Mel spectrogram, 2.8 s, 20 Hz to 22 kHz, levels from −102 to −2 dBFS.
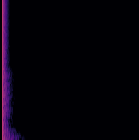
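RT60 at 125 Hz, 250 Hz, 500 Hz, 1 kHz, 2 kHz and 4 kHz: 0.70, 0.55, 0.30, 0.30, 0.30, 0.20 seconds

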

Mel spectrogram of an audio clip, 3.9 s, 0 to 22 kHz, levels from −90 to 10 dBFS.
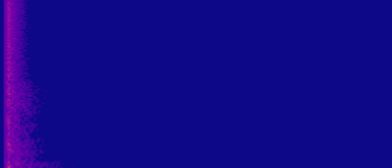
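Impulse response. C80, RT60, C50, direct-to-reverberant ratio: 12.0 dB, 0.70 s, 9.0 dB, 4.0 dB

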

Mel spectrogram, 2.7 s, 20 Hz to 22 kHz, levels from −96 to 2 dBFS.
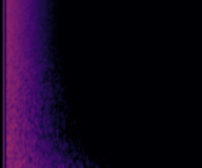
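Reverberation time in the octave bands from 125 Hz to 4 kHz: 2.1, 1.9, 1.7, 1.4, 1.3, 1.2 seconds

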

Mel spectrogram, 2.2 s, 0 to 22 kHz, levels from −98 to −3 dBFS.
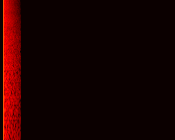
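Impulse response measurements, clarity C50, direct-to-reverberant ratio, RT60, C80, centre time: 9.5 dB, 5.0 dB, non-exponential decay, 12.5 dB, 14 ms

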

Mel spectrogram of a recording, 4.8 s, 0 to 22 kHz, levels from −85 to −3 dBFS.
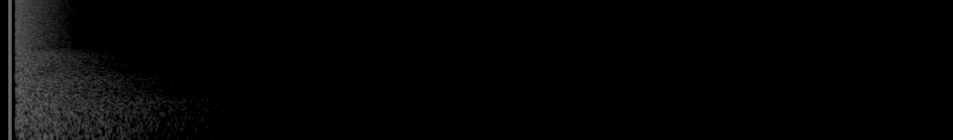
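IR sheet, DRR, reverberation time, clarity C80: −3.0 dB, 2.1 s, 1.0 dB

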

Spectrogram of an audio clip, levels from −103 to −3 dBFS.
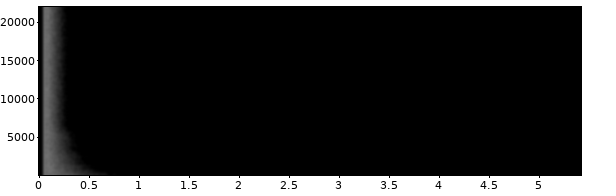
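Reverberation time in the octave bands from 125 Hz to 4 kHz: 0.95, 0.85, 0.75, 0.60, 0.50, 0.40 seconds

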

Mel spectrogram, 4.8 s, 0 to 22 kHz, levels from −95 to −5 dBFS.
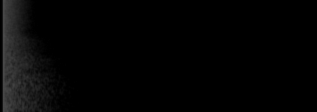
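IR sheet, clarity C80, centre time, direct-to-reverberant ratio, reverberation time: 8.0 dB, 34 ms, 6.0 dB, 2.2 s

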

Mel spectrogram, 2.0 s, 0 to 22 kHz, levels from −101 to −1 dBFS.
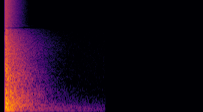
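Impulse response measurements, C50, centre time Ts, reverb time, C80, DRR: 5.5 dB, 33 ms, 0.60 s, 10.0 dB, −12.5 dB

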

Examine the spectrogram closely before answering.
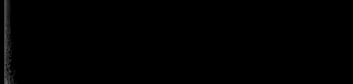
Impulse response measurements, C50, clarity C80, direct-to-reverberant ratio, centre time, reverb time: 16.0 dB, 23.5 dB, −0.5 dB, 9 ms, 0.25 s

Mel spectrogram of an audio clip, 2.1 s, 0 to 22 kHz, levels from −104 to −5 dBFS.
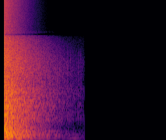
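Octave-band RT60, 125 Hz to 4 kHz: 1.1, 1.0, 1.1, 1.2, 1.3, 1.2 seconds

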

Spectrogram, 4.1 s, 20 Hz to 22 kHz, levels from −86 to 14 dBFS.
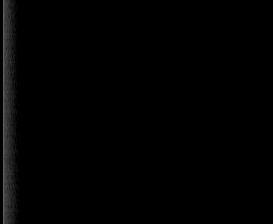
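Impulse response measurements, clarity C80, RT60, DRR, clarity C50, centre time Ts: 18.0 dB, 0.50 s, 8.5 dB, 14.5 dB, 6 ms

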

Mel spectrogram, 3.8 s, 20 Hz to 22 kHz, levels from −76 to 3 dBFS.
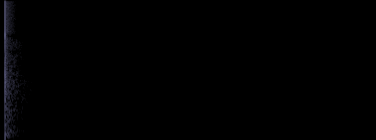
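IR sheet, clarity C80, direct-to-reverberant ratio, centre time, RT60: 12.0 dB, 0.5 dB, 17 ms, 1.0 s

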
